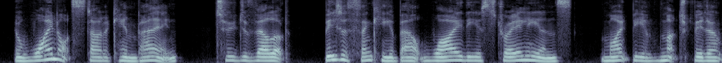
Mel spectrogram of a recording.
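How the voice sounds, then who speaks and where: A woman with a New Zealand accent, fairly low in pitch with ordinary pitch variation, at a moderate pace on a very clean recording with a silent background and a dry, close sound with no echo. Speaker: podcast co-host and publisher. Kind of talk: podcast interview.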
